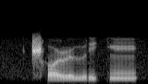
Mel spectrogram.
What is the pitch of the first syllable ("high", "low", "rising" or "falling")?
low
